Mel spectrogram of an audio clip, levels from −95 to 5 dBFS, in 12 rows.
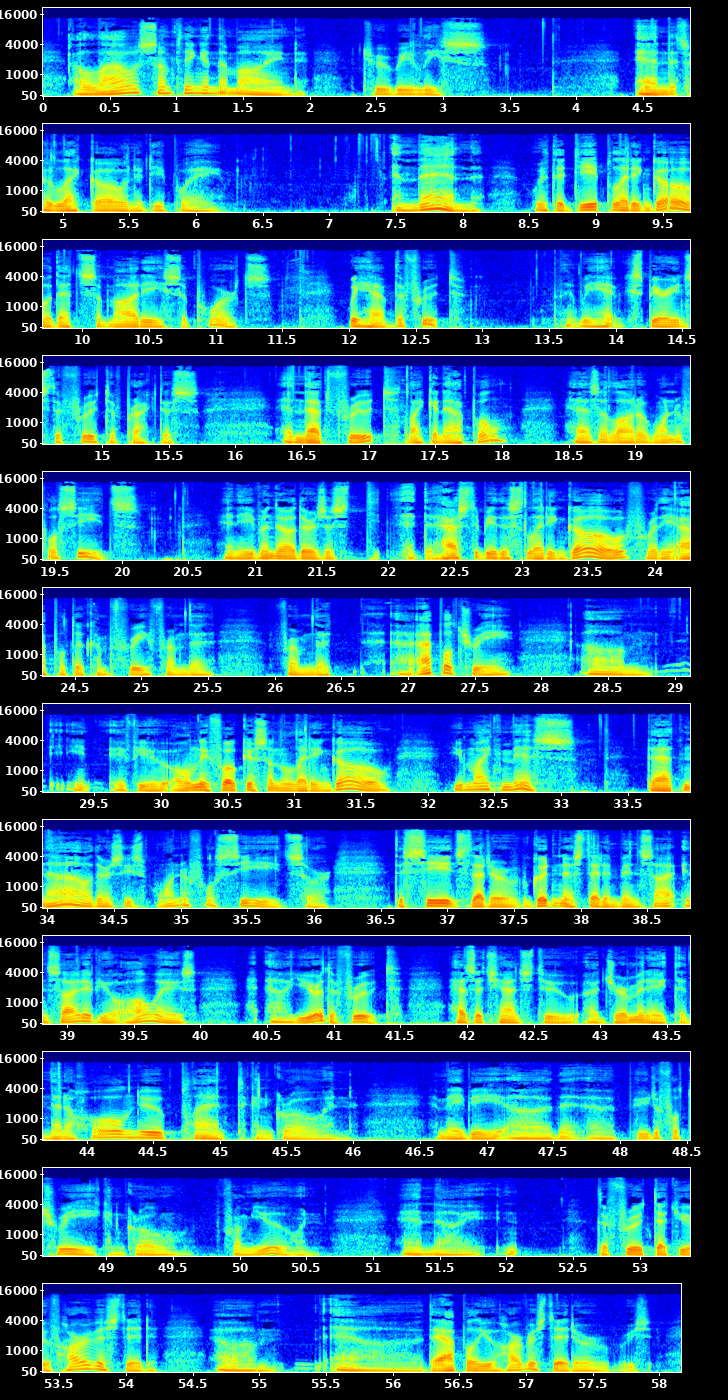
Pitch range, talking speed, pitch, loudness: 90-110 Hz, 155 wpm, 95 Hz, -22 LUFS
